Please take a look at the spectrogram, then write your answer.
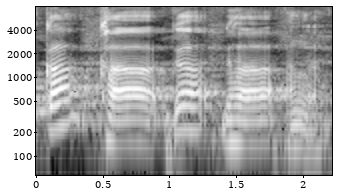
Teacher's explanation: पहला वर्ण आहिस्ते से, दूसरा वर्ण थोड़ा खींच करके, प्राणवायु तभी तो ज़्यादा निकलेगी।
